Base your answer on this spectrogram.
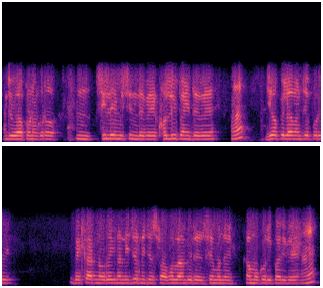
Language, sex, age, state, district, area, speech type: Odia, male, 30-45, Odisha, Nabarangpur, urban, conversation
